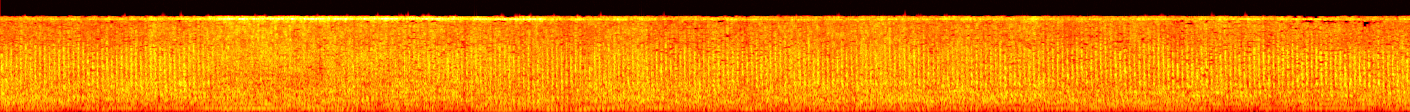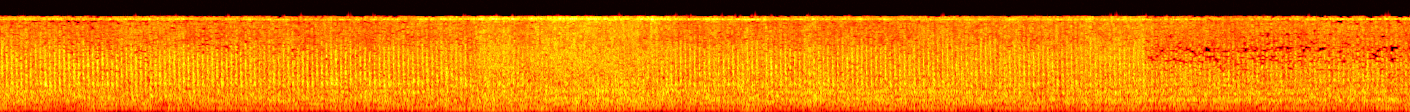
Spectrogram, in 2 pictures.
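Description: HAL Dhruv twin-engine helicopter hovering close overhead, a loud, steady rotor and turbine noise that holds without letup.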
